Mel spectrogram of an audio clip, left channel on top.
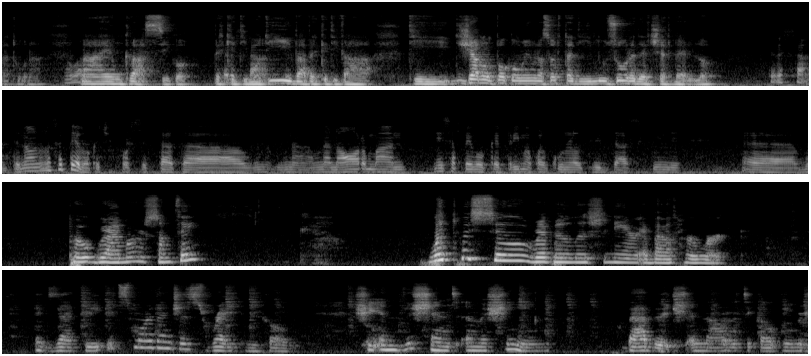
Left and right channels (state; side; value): different; both; correlation -0.01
